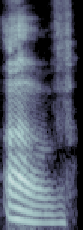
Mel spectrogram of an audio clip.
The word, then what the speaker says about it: of: So we say of. However, in reduced form, we often leave off the sound of the V.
